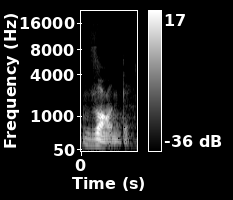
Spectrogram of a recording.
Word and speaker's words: vendent: Notice that you don't pronounce the de with the je vends, tu vends, but you do pronounce it with nous vendons and vous vendez, and il and elle vendent. But you don't pronounce the E and T.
